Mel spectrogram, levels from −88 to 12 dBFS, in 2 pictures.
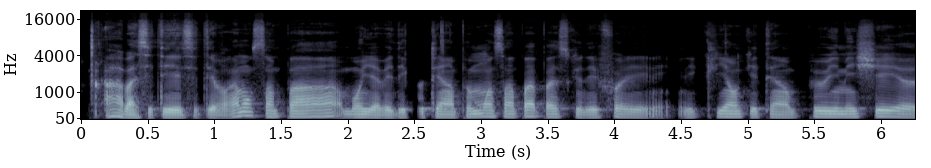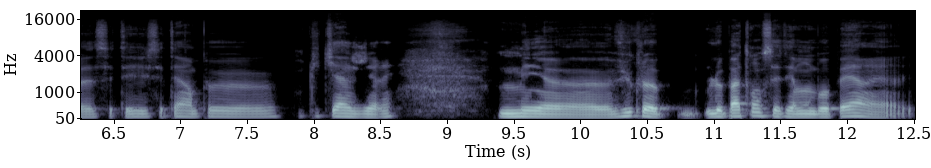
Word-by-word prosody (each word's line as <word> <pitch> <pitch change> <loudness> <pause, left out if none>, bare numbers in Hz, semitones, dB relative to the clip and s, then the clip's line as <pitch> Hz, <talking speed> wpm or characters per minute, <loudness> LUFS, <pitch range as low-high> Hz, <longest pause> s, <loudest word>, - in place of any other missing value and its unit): Ah - - +1
bah, 90 - +4
c'était 90 -1 +2
c'était 85 +2 -2
vraiment 80 - +1
sympa. 110 -2 +1
Bon, 95 0 0
il - - +3
y 90 - +3
avait 85 0 0
des 90 +2 -3
côtés 100 - -4
un 95 -1 +1
peu 100 - -4
moins 110 +2 +1
sympa, 105 +1 0
parce 100 -2 -3
que 95 - -4
des 90 0 -2
fois, 100 +2 -4
les 90 -2 -4
les 95 - -8
clients 105 -1 -1
qui 105 - -5
étaient 95 - -7
un 90 -1 -2
peu 105 +3 -1
éméchés, 100 +2 0
heu, 95 -1 -2
c'était 100 +1 -6
c'était 105 0 -8
un 105 -1 -2
peu 105 0 -5
compliqué 115 0 -4
à 110 -1 +3
gérer. 100 +2 -1 0.8
Mais, 110 -1 +5
heu, 90 -2 +2
vu 120 +7 0
que - - +4
le 100 - +4 0.2
le 110 +1 +4
patron, 115 +4 +4
c'était 110 -3 0
mon 105 0 +2
beau-père, 100 +4 +2
heu, 95 -3 -5
105 Hz, 225 wpm, -23 LUFS, 95-110 Hz, 0.8 s, Mais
